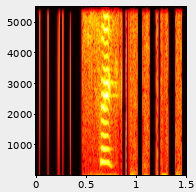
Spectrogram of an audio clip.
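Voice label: "sik1", Cantonese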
